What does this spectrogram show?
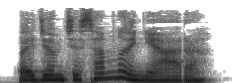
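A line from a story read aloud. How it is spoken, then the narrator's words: Ringing voice. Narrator (Russian): звонким голосом сказал камердинер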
